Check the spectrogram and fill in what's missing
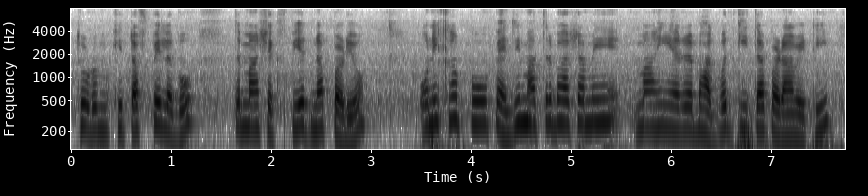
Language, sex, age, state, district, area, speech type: Sindhi, female, 45-60, Rajasthan, Ajmer, rural, spontaneous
